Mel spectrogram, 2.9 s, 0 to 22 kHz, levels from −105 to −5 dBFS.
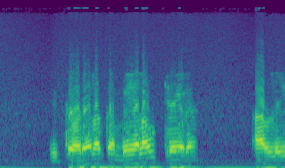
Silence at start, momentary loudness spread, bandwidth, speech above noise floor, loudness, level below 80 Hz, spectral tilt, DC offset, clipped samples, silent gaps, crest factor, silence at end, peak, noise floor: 0.5 s; 12 LU; 18 kHz; 36 dB; -25 LUFS; -52 dBFS; -5.5 dB/octave; under 0.1%; under 0.1%; none; 14 dB; 0 s; -12 dBFS; -60 dBFS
